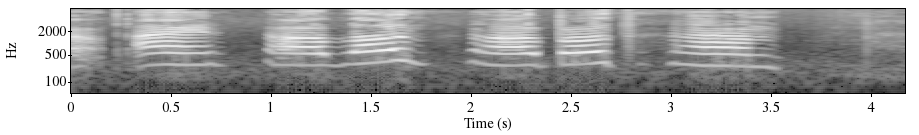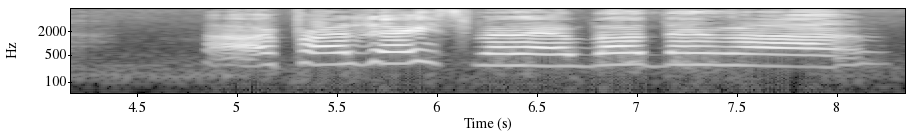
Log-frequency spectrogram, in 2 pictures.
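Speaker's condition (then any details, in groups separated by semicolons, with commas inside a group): ALS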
